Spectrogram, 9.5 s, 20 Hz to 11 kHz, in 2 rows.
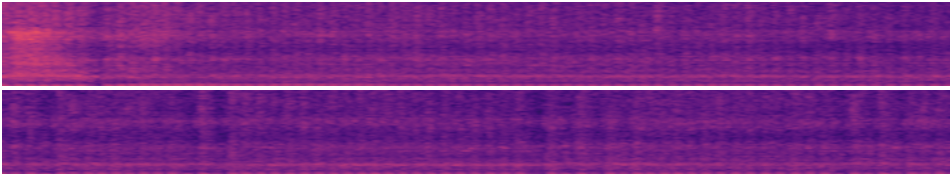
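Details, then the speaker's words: Lifan KPX 250 dual-sport single-cylinder motorcycle, stone cold, idling at about 1500 rpm before a lean cold-start stumble fix is tested: steady even thump without stumbles; normal cold idle, revs crisp and clean. "You can see it's idling right between one and two. So, it's about 1500 RPM and it's stone cold."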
